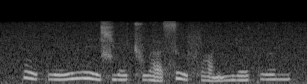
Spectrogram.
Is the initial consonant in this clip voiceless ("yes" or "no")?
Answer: yes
